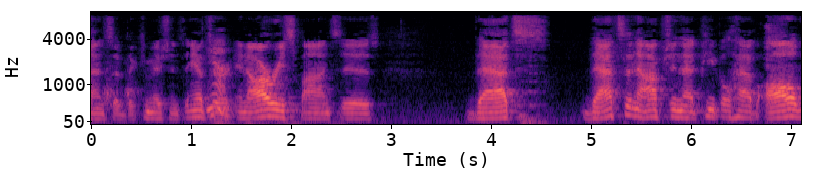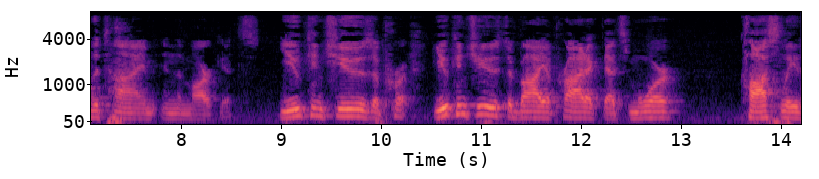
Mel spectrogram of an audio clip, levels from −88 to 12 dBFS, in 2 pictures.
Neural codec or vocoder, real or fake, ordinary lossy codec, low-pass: none; real; MP3, 64 kbps; 7.2 kHz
